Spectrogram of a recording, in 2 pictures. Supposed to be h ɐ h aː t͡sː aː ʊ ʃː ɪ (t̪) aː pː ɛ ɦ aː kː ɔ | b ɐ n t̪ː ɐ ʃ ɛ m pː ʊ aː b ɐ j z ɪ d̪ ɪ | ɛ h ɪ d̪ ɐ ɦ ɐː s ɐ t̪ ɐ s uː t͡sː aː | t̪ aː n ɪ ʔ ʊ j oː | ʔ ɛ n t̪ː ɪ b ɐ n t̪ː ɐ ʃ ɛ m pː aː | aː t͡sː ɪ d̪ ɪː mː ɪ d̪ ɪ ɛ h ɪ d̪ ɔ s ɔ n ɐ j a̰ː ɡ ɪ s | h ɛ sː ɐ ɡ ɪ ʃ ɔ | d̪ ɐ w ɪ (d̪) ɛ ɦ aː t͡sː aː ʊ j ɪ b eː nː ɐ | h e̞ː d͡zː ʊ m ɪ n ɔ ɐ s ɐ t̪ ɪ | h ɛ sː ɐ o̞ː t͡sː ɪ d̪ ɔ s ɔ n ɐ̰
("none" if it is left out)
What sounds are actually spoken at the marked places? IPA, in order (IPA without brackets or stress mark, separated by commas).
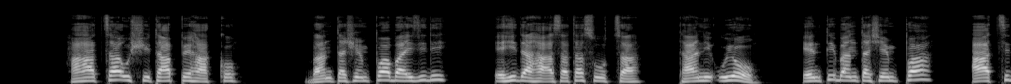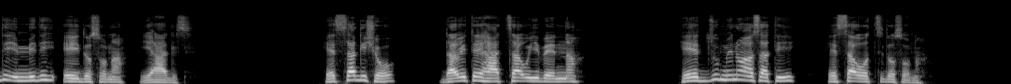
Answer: t̪, t̪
